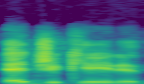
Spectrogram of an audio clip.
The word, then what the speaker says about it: educated: Next is educated. The stress is at the beginning here.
